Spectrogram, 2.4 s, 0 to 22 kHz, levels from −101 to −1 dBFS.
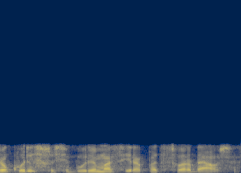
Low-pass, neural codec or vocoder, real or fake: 3.6 kHz; codec, 16 kHz, 4 kbps, FunCodec, trained on Chinese and English, 50 frames a second; fake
